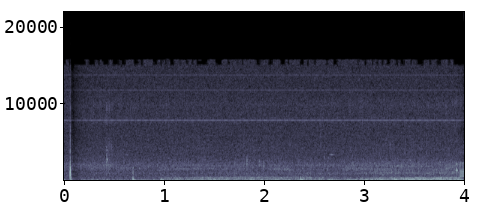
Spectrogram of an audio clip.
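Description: Wind buffeting the microphone over water rushing along the hull of a sailing yacht under way: a steady, rumbling wash of noise.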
